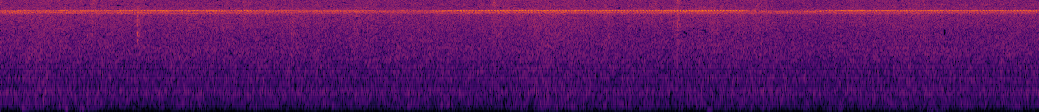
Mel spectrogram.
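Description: A steady high-pitched insect drone, unbroken throughout, over an even background hiss of woodland ambience, with a few faint light clicks.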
